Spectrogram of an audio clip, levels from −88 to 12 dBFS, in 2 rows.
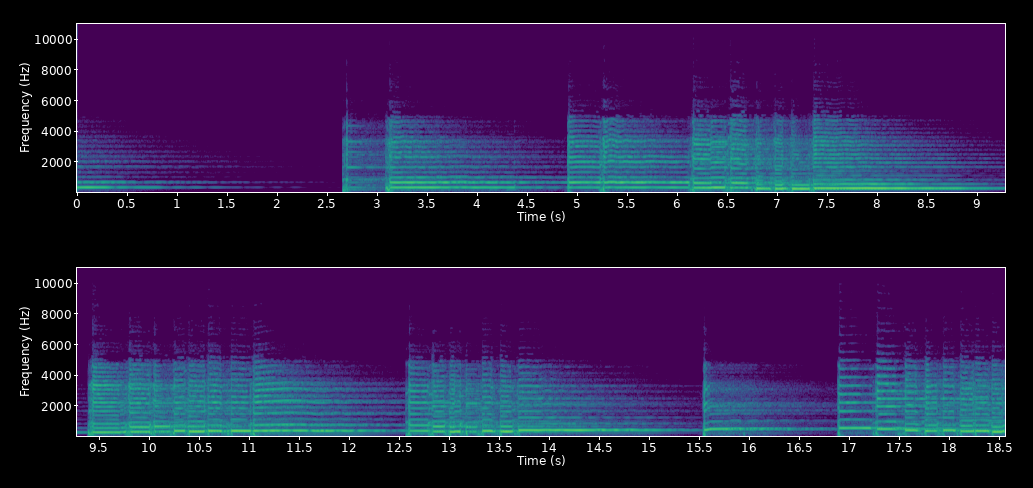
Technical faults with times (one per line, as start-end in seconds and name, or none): none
